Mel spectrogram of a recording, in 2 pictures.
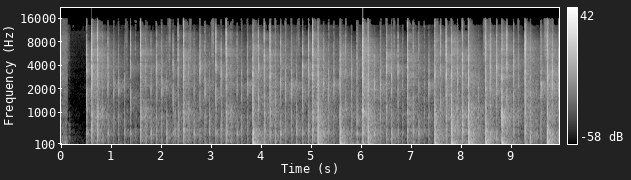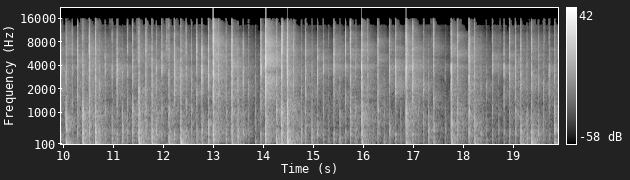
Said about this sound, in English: And so you have the potential for a tap dancer to do multiple lines while dancing. So you have a short rhythm, and then you have all the other notes in between it that you also play. So what'd that sound like?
